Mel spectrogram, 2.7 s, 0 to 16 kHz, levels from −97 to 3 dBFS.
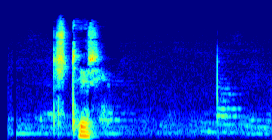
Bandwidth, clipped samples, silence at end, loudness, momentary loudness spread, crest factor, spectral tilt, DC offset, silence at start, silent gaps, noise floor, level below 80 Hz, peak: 10 kHz; under 0.1%; 0.5 s; -29 LUFS; 27 LU; 24 dB; -3.5 dB/octave; under 0.1%; 0.55 s; none; -69 dBFS; -72 dBFS; -12 dBFS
